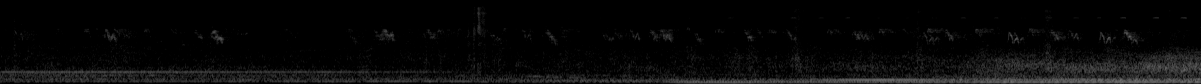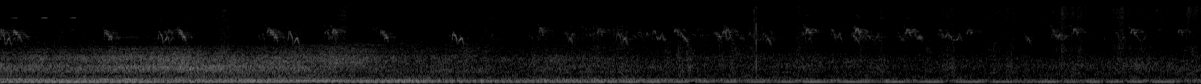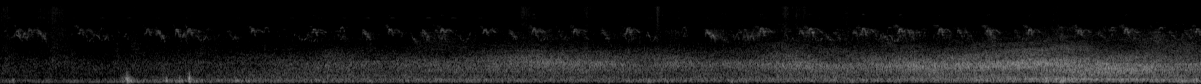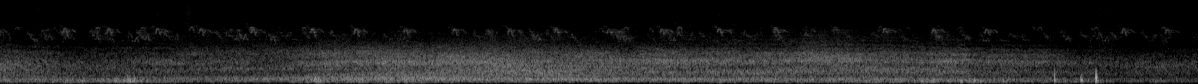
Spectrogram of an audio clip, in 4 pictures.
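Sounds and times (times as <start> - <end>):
low steady hum: 0.0 - 12.8
small birds chirping: 0.0 - 48.0.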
